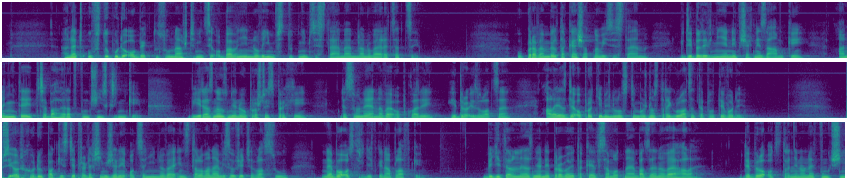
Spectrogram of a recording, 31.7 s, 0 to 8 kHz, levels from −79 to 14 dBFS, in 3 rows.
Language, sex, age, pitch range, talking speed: Czech, male, 20-39, 95-120 Hz, 145 wpm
